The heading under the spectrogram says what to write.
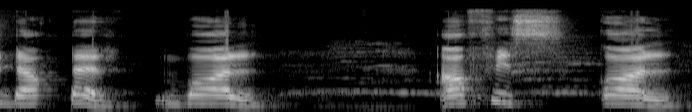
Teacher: अंग्रेजी प्रभाव के कारण आ की गिनती अब स्वरों के साथ की जाने लगी है। आ और ओ के बीच की ध्वनि है ये। आ का प्रयोग केवल अंग्रेजी से हिंदी में आए शब्दों के लिए होता है। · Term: आगत ध्वनियाँ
